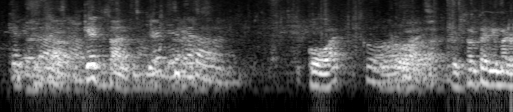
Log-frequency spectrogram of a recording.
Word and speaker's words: Quetzal: So when you say Quetzalcoatl, now I'm saying Quetzal. Say Quetzal. Quetzal.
